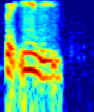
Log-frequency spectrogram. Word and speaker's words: Soyini: Yeah, it's confusing because it looks like S-O-Y, but it's really pronounced like Sa and then Eni, Soyini.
